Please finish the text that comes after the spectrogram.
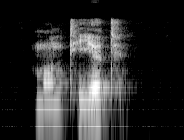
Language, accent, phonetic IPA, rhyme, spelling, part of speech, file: German, Austria, [mɔnˈtiːɐ̯t], -iːɐ̯t, montiert, verb, De-at-montiert.ogg
- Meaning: 1. past participle of montieren 2. inflection of montieren: third-person singular present 3. inflection of montieren: second-person plural present 4. inflection of montieren: plural imperative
